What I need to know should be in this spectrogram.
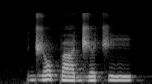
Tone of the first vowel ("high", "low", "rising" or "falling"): high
